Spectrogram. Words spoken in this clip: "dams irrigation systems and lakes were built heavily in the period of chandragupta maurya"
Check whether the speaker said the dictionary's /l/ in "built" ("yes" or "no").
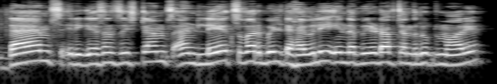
yes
